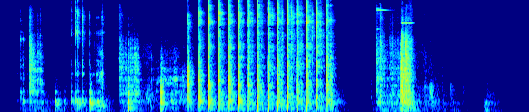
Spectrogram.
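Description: Hammer tapping quickly and evenly, about five light strikes a second for some three seconds, on a steel bolt through a stack of plywood discs. Rubbing and knocking of the wooden parts comes before it, and a single louder knock about eight seconds in.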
